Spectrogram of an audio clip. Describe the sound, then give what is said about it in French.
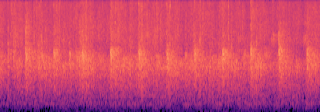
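A church audience applauds with steady, dense clapping that holds at an even level throughout, with no voices standing out. “Est-ce qu'on peut acclamer la parole du Seigneur?”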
